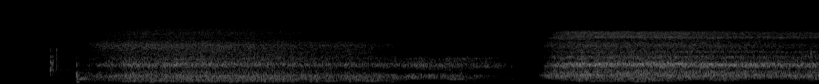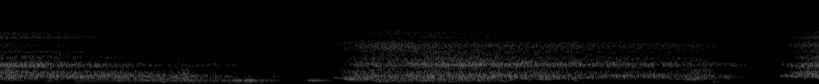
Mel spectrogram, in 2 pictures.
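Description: Slow, deep breaths during a guided meditation, each long airy inhale or exhale close and soft, three in a row separated by brief pauses, with no talking.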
